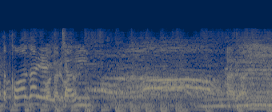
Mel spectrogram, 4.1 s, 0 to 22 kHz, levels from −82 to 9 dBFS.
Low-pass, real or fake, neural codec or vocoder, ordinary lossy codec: 7.2 kHz; real; none; Opus, 16 kbps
